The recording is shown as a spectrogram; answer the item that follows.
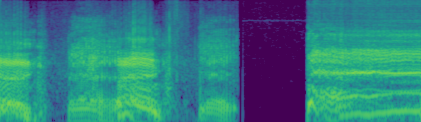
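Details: Water buffalo. A water buffalo bellows in loud, low, rough-edged calls that swell and fade over a second or two. After a brief silence a second, steadier moaning call follows.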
